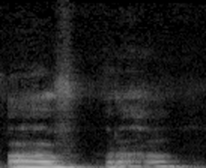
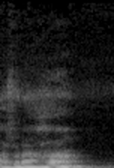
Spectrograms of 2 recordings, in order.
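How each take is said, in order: First: The stress is not on the last syllable. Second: The stress is on the last syllable. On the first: The speaker calls it wrong. "as opposed to" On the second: The speaker calls it right. "make sure the accent is on the last syllable"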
